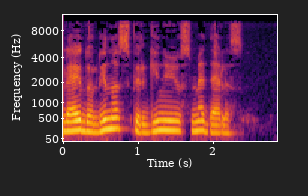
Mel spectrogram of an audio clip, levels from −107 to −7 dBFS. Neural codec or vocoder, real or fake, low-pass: none; real; 9.9 kHz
